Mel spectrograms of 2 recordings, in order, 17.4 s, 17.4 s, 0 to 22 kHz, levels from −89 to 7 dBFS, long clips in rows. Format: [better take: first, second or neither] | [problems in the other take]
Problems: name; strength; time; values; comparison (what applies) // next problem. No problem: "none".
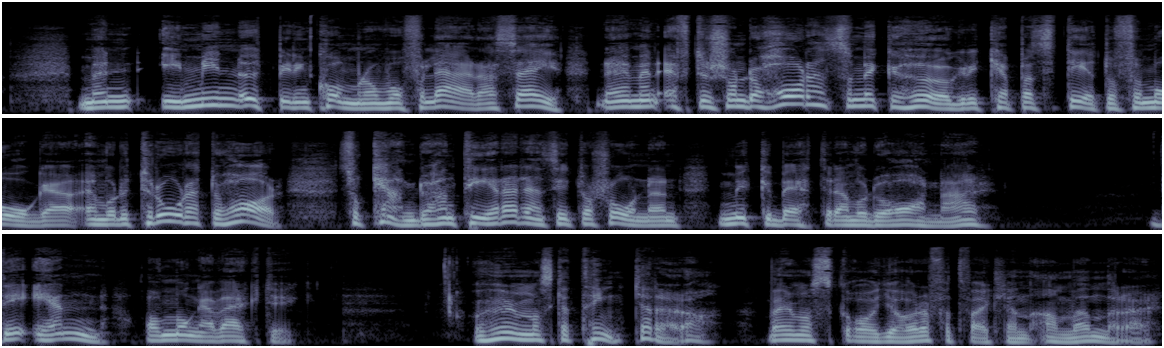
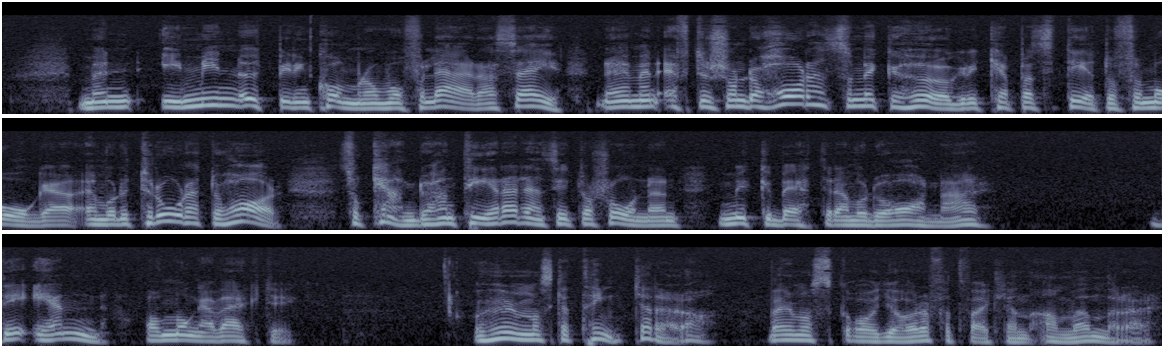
first | hiss; faint; throughout; 25 dB below the speech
